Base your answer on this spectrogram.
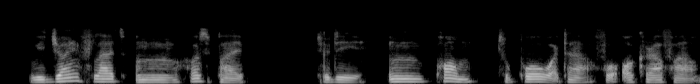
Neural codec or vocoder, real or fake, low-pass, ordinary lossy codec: codec, 16 kHz, 4.8 kbps, FACodec; fake; 5.4 kHz; Opus, 24 kbps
